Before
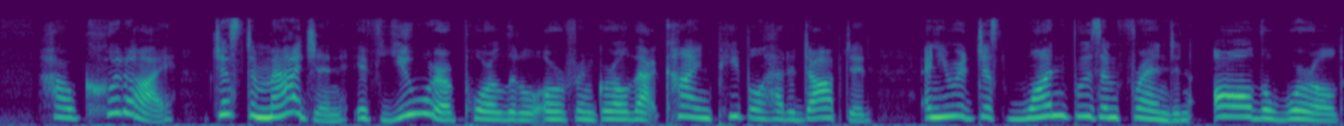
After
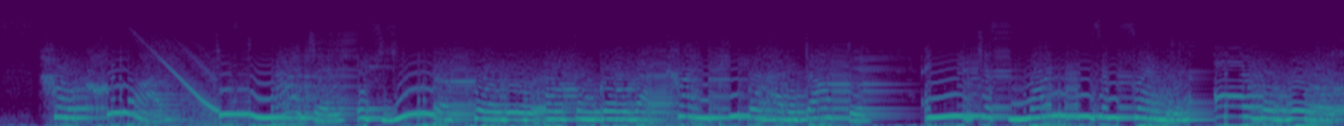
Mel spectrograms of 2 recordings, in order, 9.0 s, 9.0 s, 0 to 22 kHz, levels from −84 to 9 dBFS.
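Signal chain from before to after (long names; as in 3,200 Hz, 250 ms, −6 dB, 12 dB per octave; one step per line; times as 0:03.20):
sound drawn into the spectrogram fall, 0:00.85–0:01.54, 320–9,000 Hz −33 dBFS
tuned comb filter 57 Hz, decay 0.88 s, harmonics all, mix 70%
slew-rate limiting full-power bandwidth 2.9 Hz
level +5.5 dB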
